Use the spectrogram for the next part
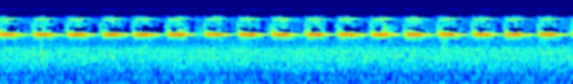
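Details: Cricket chirping steadily, short high pulses repeated about three times per second with even rhythm, a faint low hum underneath and no other sounds.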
